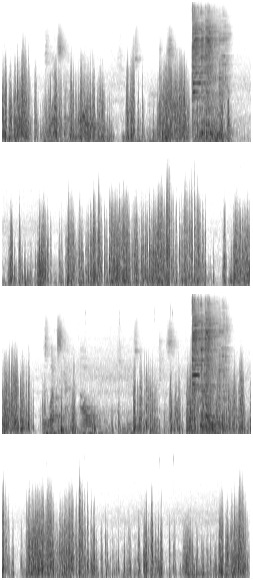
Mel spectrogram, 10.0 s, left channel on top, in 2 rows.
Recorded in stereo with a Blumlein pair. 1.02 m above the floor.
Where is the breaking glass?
20° right, 6.5 m.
